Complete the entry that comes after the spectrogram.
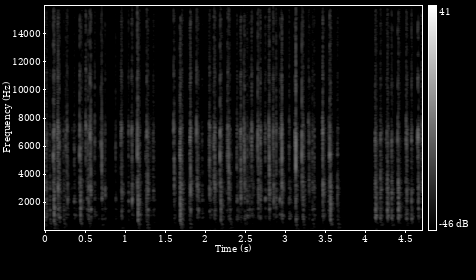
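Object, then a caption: Plastic mechanical keyboard. Fingertips type rapidly on the keycaps of a black plastic mechanical keyboard with clicky green switches, producing a dense stream of sharp, bright clicks that each die away almost instantly. The typing breaks briefly near 1.5 seconds and again around 3.8 seconds before resuming at the same quick pace.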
